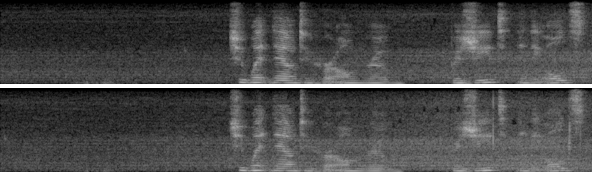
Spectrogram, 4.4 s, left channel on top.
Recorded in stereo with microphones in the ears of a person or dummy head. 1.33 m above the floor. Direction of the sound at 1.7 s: 25° left (ahead or behind).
